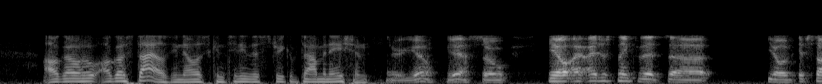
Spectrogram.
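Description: Throughout the speech, G.726 ADPCM damage is plainly audible: a harsh, rasping hiss that swells and shrinks with the speech level, and nothing above about 3.9 kHz. The coarse quantisation fits 24 kbit/s. Unlike perceptual codecs, it adds no warbling or swirling artefacts.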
